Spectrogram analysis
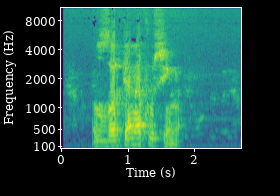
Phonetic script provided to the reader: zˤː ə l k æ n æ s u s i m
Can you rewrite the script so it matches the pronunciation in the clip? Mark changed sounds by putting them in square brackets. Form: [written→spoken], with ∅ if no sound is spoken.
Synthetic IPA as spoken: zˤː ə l k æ n æ [s→f] u s i m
